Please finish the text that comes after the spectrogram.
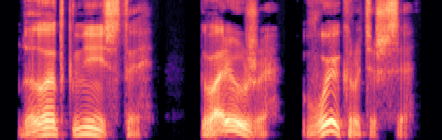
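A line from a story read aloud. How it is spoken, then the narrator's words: Gruff mutter. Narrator (Russian): Братец Хук буркнул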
